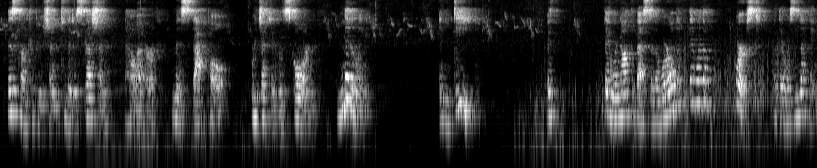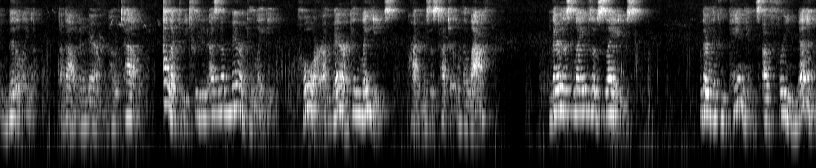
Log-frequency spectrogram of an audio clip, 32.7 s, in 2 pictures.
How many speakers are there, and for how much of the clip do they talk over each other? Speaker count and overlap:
one, no overlap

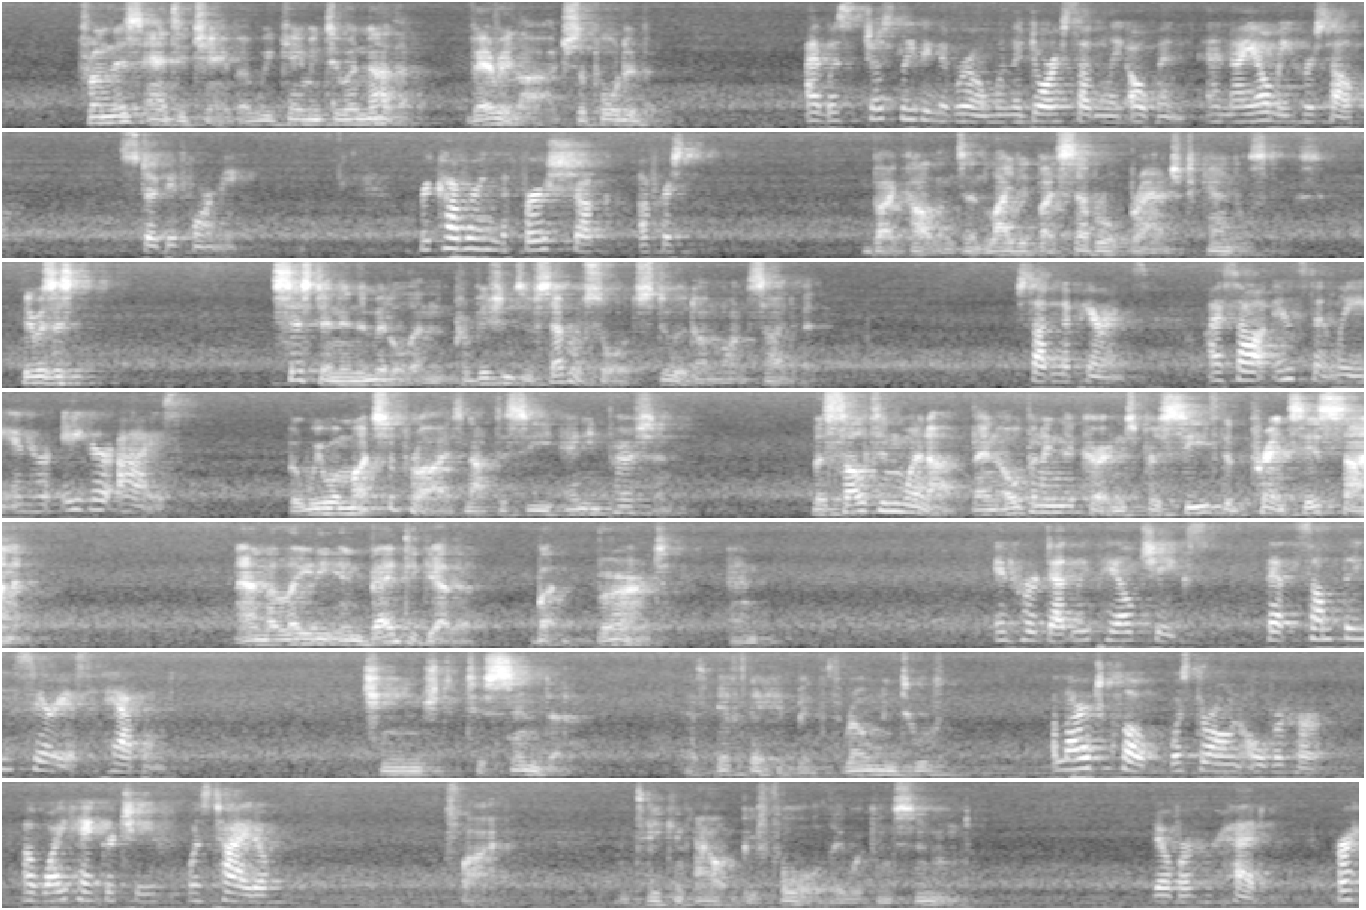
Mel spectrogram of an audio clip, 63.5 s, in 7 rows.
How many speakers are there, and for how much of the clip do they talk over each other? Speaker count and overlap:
two, no overlap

